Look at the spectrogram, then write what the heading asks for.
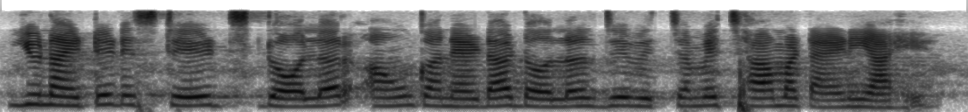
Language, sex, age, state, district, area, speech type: Sindhi, female, 18-30, Madhya Pradesh, Katni, urban, read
